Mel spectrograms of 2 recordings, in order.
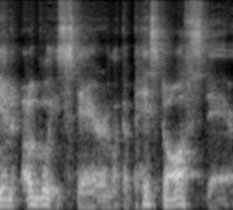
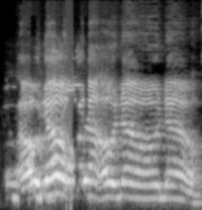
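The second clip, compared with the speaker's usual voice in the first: sudden high alarmed oh no, louder; panicked cry as the sound plays; real alarm; 12 semitones higher, 8 dB louder than usual. Real, not acted. Alarmed at stray audio on stream.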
